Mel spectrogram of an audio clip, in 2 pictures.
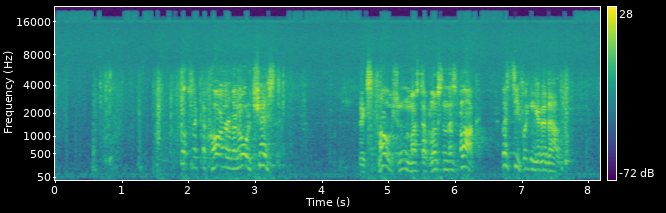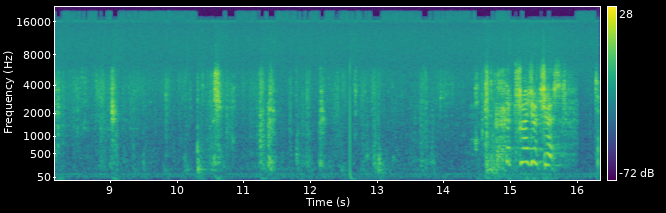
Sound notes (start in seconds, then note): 0.5 foot Steps; 10.5 breathing Heavily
